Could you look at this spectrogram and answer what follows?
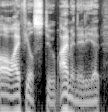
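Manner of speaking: mock very low, abashed, sheepish mumble. Speaker acts out people finding out a hoax was fake, mock-sheepish. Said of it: "They go".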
